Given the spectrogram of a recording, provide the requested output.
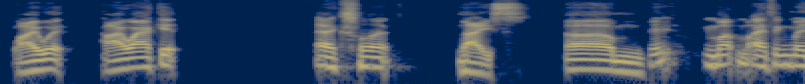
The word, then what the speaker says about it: Pyewacket: And I was wondering kind of how has your workflow changed between 2017, you shot, how's it pronounced? Pyewacket?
